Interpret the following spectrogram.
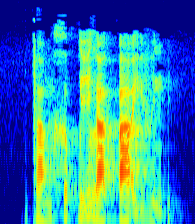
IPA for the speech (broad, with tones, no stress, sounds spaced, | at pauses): t̪ a̤˨˩ m x ə˨˩ p̚ l ḭ˧˥ l a˨˩ t̚ ʔ a̰ː˧˨ j v ḭ˧˨ n ʔ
